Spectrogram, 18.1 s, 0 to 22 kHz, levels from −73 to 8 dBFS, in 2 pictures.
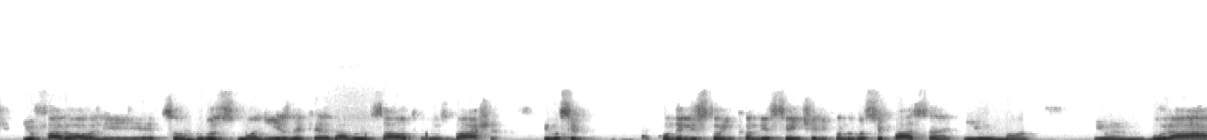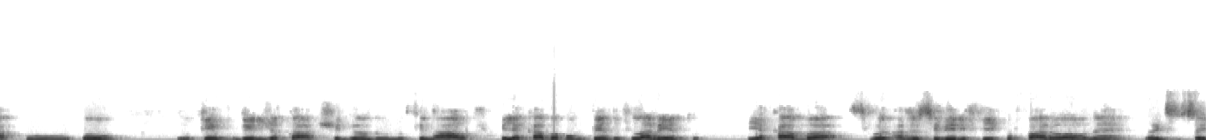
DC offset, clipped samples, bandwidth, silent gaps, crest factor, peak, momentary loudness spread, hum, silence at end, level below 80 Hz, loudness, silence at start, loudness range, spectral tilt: under 0.1%; under 0.1%; 7.8 kHz; none; 12 dB; -4 dBFS; 8 LU; none; 0 s; -48 dBFS; -16 LUFS; 0.2 s; 2 LU; -8 dB/octave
